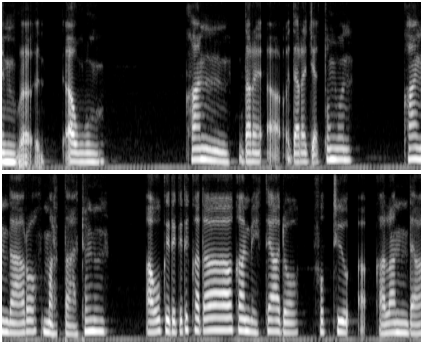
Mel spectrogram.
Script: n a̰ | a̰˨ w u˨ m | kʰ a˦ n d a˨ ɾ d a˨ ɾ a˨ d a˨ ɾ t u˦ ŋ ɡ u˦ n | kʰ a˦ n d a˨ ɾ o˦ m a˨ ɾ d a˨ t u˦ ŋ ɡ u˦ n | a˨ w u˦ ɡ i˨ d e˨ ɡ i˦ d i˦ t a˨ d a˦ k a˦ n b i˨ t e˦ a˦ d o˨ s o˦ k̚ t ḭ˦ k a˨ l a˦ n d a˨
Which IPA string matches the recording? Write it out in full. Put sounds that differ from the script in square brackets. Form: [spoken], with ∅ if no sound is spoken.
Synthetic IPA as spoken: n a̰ | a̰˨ w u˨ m | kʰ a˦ n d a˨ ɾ d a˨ ɾ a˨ [d͡ʒ] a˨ [∅] t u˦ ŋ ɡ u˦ n | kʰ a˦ n d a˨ ɾ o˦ m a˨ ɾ [t] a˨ t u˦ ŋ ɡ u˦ n | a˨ w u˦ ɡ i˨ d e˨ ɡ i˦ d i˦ [k] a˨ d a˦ k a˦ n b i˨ t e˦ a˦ d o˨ [f] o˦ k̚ t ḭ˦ k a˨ l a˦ n d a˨

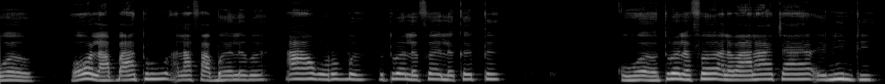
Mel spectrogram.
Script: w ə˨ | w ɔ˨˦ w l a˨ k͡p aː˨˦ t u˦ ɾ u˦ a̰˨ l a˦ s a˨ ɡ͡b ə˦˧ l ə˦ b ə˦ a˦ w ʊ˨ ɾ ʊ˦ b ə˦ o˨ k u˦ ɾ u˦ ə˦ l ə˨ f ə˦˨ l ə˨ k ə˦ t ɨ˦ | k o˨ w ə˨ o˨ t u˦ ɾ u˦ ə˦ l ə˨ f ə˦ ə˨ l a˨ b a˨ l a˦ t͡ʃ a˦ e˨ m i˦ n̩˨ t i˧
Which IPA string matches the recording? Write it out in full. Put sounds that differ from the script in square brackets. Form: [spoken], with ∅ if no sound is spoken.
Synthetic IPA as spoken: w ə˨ | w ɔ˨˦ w l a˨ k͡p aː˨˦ t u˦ ɾ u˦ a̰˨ l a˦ [f] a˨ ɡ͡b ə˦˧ l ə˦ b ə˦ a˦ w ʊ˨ ɾ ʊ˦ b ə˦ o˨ [t] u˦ ɾ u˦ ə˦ l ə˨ f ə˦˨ l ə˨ k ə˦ t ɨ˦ | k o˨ w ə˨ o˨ t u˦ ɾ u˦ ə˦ l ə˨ f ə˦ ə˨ l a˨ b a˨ l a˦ t͡ʃ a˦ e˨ m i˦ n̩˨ t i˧

